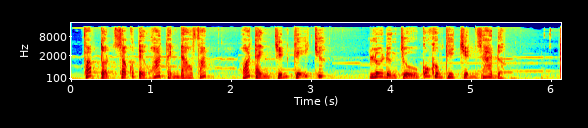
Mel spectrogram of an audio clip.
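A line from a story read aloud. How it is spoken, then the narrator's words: Young girl muttering. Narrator (Vietnamese): Một cô bé lẩm bẩm nói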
